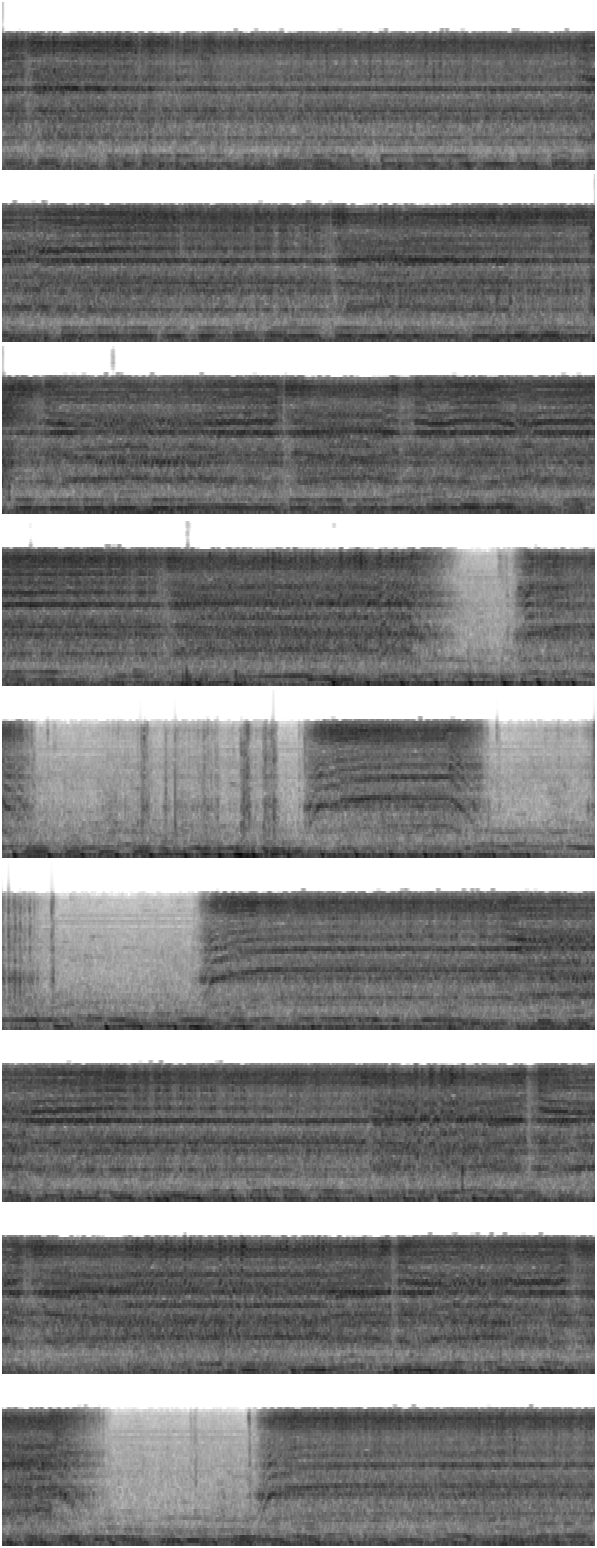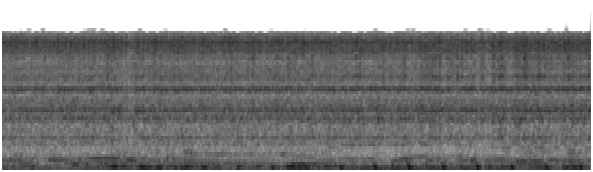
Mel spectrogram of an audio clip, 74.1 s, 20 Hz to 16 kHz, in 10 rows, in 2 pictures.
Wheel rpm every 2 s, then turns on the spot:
200, 200, 200, 200, 200, 200, 200, 200, 190, 200, 200, 200, 190, 140, 70, 10, 40, 130, 10, 20, 190, 200, 190, 200, 200, 190, 190, 190, 200, 190, 20, 120, 200, 200, 200, 200, 200.
30-32 36-38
